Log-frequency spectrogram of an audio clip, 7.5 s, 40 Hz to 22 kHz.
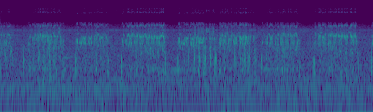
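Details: At a Gemenc black stork nest on the evening of 13 May 2017, as an adult arrives and feeds, rasping, buzzy bursts come in a steady run, roughly one per second, with scratchy clicks between.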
